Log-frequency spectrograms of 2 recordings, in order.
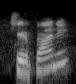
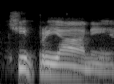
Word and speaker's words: Cipriani: How do you pronounce this name? I've always walked by Chirpani. Cipriani.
